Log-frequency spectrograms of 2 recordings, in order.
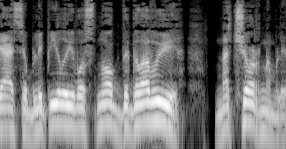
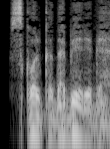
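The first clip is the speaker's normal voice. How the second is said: low, soft, weak whisper of a voice; faint dying voice; 6 semitones lower, 7 dB quieter than usual. A narrator's reading. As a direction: barely get the words out. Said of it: "спросил он".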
